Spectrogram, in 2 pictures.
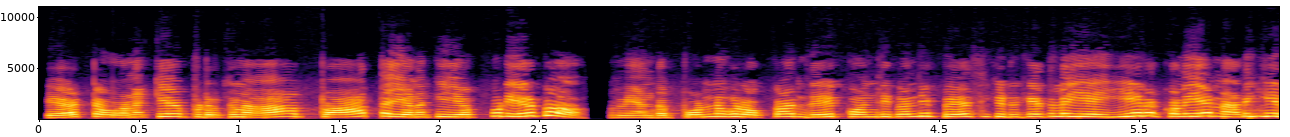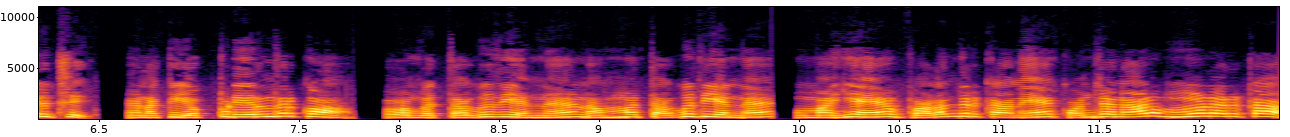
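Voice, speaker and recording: A woman's voice: on the high side, expressive, fast, few pauses, dry recording, dull audio, natural voice. A woman doing a stern Thoothukudi village father. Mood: dismayed. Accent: Thoothukudi Tamil. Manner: scolding, exasperated. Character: stern village father, middle-aged man, scolding. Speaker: voice actor in a cartoon. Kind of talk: cartoon voice acting.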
